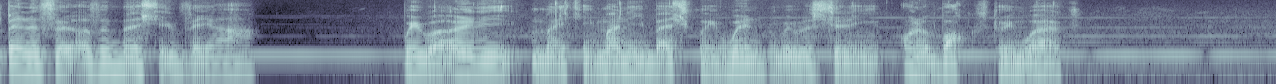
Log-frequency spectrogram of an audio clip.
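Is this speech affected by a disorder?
Yes: cerebral palsy.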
